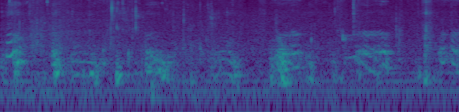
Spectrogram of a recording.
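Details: A litter of seventeen-day-old puppies calls out for their mother Brenda with overlapping, wavering squeals and whines, several pups at once in rapid, irregular succession, indoors with a low steady hum.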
